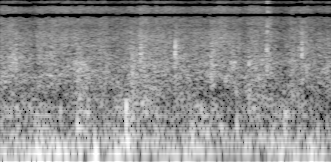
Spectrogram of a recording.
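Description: Quiet room tone with a steady low hum, and a few faint soft footfalls on carpet near the middle.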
